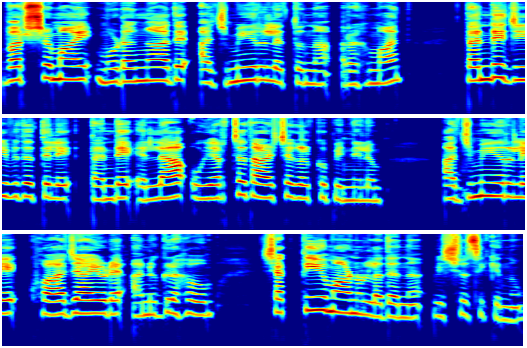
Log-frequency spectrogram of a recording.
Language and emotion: Malayalam, neutral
